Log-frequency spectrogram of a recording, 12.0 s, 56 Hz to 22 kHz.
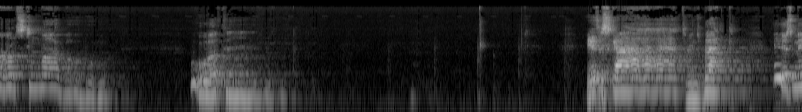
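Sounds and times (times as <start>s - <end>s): man singing unaccompanied: 0.0s - 1.8s, 2.9s - 4.5s, 8.8s - 12.0s.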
